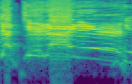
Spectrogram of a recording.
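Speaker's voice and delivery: high, loud angry yell; mock shout. Ma yelling at the Mars bars in the freezer, mock shout. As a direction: bellow it at the freezer.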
